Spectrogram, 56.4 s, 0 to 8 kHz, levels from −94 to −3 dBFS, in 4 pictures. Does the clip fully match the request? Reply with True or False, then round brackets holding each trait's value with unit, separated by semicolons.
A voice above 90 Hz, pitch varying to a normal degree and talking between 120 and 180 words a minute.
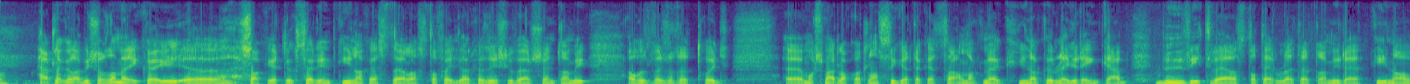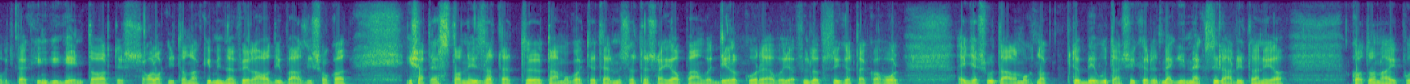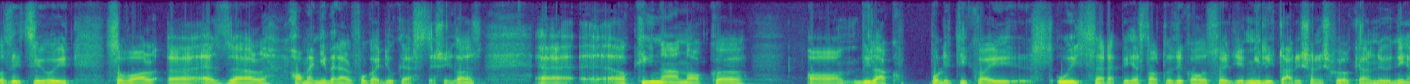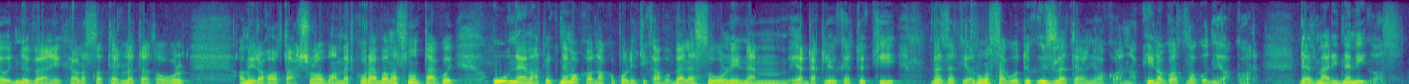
False (85 Hz; 3.7 semitones; 145 wpm)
